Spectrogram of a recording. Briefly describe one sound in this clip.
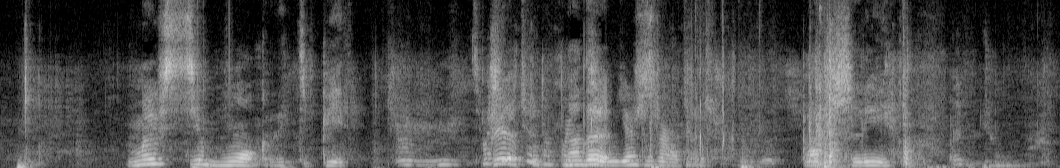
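A young girl talks close by in a high, animated voice.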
